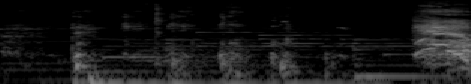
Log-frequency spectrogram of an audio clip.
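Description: Several short, dry cough bursts over steady background music, ending in a louder noisy burst; a cough during a cold.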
